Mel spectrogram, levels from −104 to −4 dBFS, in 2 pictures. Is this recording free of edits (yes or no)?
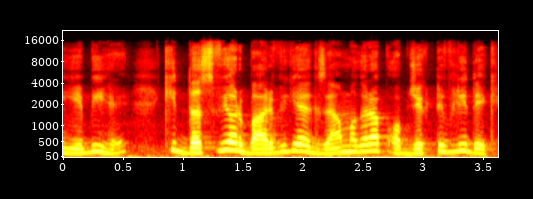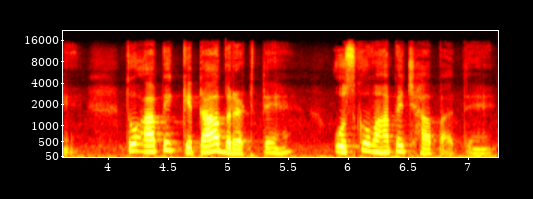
yes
